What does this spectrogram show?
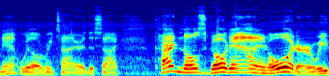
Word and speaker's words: Cardinals: One of the 3 hits for the Cardinals. And if you were to pronounce it properly, the I is a separate syllable. Cardinals.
